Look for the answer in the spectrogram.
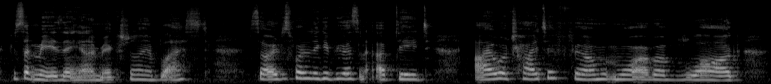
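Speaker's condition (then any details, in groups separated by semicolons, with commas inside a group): Cerebral palsy; muscle tightness, hip replacement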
